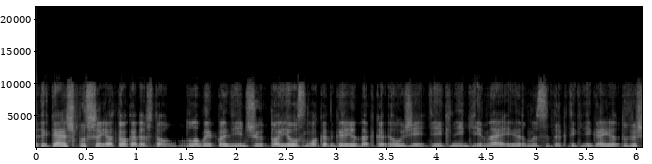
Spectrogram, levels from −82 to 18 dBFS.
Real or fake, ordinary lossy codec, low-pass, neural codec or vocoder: fake; Opus, 24 kbps; 9.9 kHz; autoencoder, 22.05 kHz, a latent of 192 numbers a frame, VITS, trained on many speakers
